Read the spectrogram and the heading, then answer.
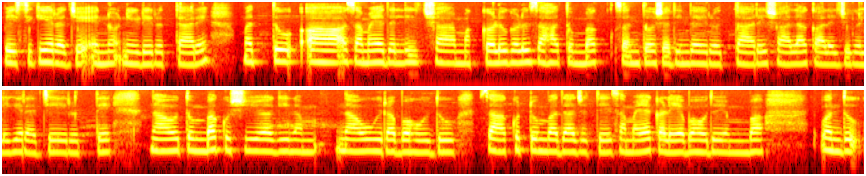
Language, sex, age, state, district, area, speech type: Kannada, female, 18-30, Karnataka, Tumkur, rural, spontaneous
